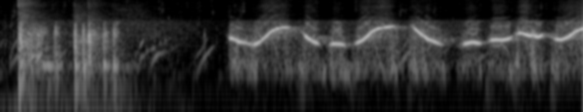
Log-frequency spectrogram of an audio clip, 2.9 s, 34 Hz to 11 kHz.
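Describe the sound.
A voice imitates R2-D2 droid noises from Star Wars, whistling warbling chirps that sweep up and down in pitch, following a few short, rough vocal bursts at the start.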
